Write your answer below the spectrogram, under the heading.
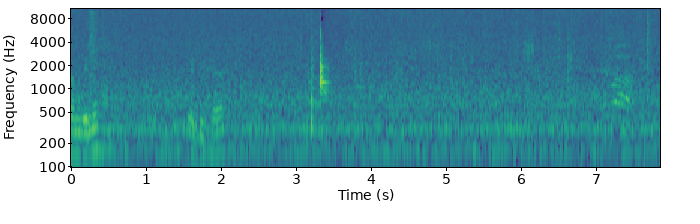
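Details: In Thailand, honey hunters harvest a giant honey bee nest high up. The bees keep up a continuous deep buzzing drone, broken by brief human voices and a sharp knock partway through.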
